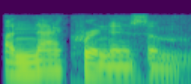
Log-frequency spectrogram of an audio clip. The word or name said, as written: anachronism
